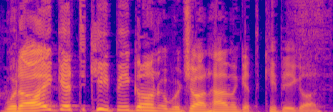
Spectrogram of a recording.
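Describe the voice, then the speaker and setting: A man's voice: a little high, very animated, very fast. Playful man playing devil's advocate. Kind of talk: casual panel chat.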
